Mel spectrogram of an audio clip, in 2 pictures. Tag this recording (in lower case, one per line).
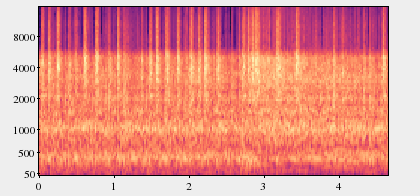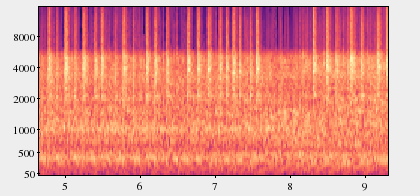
outside, urban or man-made
motorcycle
vehicle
